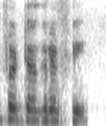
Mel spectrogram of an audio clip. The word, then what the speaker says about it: photography: No, not the first syllable. The second syllable.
